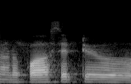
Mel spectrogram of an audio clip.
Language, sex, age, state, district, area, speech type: Tamil, male, 45-60, Tamil Nadu, Mayiladuthurai, rural, spontaneous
